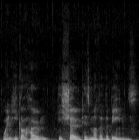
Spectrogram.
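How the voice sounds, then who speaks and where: A man narrating a bedtime story as an expressive storyteller. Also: medium pitch, normal speed, a little hiss or hum.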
